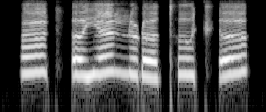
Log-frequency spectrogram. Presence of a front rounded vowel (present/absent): present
